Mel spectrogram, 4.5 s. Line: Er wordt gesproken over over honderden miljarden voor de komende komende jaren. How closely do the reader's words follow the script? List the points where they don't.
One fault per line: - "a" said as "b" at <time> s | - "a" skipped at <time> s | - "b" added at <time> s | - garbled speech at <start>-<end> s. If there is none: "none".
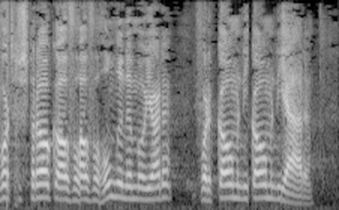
none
